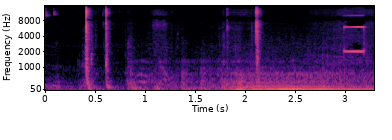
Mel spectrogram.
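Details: 2010 Mercedes-Benz E-Class (W207) first start on a newly programmed key after an all-keys-lost job, with the ELV connector and fuse plugged back in: key clicks, brief crank, instant catch into a smooth steady idle with a dash chime; normal start.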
